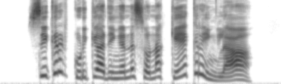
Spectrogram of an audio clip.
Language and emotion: Tamil, angry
